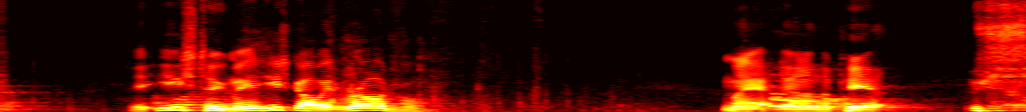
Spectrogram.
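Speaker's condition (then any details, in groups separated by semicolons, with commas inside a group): No condition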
